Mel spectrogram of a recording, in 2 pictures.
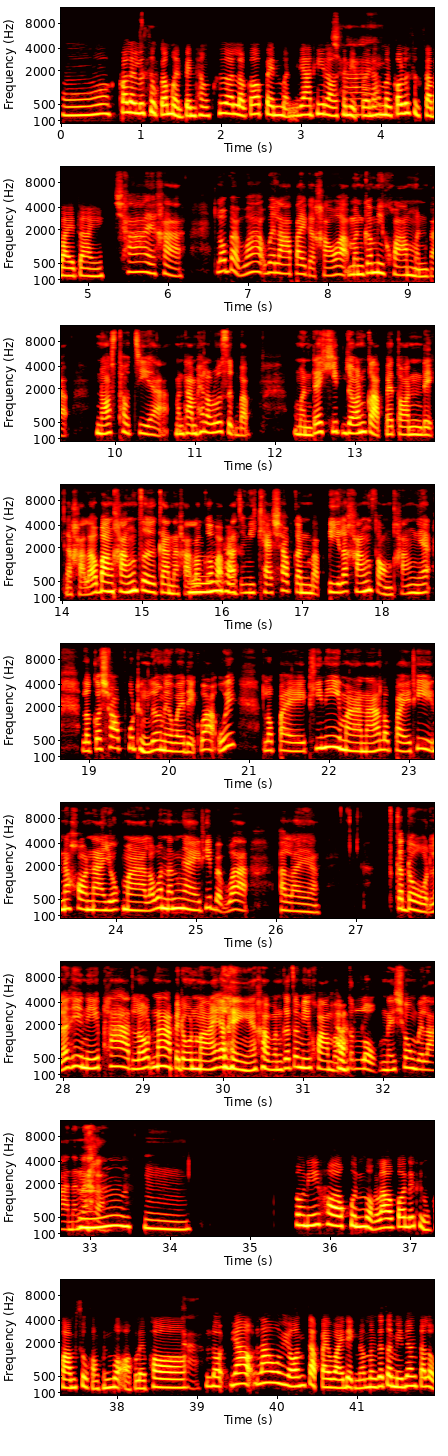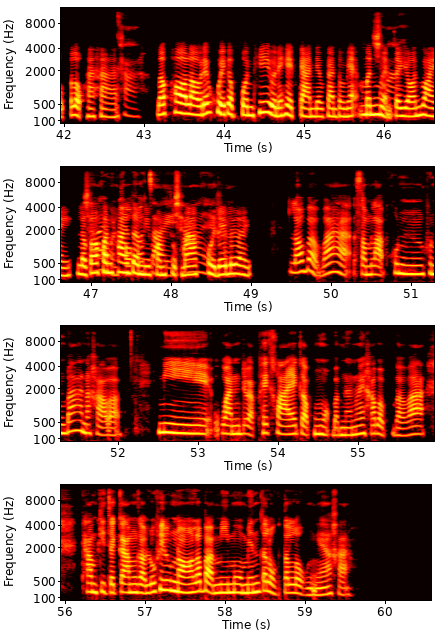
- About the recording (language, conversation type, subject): Thai, unstructured, คุณยังจำวันหยุดตอนเป็นเด็กที่ประทับใจที่สุดได้ไหม?
- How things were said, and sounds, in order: other background noise; in English: "Nostalgia"; in English: "Catch up"; tapping; laughing while speaking: "อะไรอย่างเงี้ยค่ะ"; laughing while speaking: "น่ะค่ะ"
